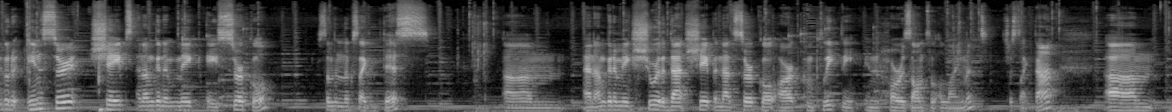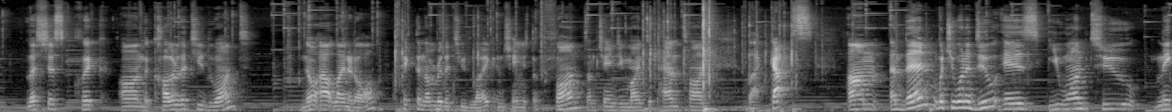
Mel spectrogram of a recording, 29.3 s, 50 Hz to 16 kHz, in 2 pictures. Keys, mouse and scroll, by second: 1.3 click, 2.2 click, 3.3-6.2 shift+drag, 6.5-8.0 shift+drag, 13.2-14.6 shift+drag, 14.6 click, 16.8 click, 17.5 click, 18.9 click, 19.3 click, 19.6 1, 20.6 Escape, 20.8 click, 21.4 click, 22.5-23.6 typing, 24.0 Escape, 24.2 Escape, 24.4 Escape, 24.5 Escape, 27.0 click.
